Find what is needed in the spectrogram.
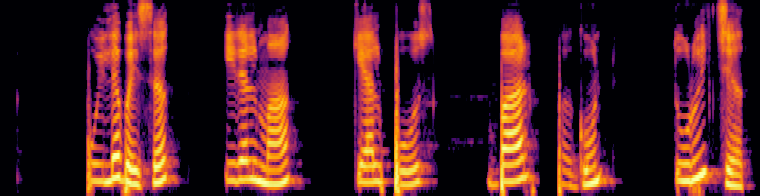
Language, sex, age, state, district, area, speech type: Santali, female, 18-30, West Bengal, Paschim Bardhaman, rural, spontaneous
